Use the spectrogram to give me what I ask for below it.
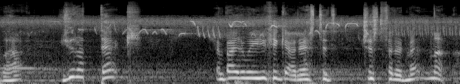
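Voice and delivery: high-pitched, appalled telling-off; acted indignation, pitch well up; indignant scolding. Alex scolds creature after confession.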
